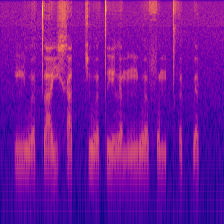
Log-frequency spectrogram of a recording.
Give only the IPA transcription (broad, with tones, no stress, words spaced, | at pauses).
ɲu˨˩˨ə̯t̪a˨˩˦jxa˨˩t̚ cu˨˩˦ə̯t̪i˨˩˨lə˨˩˨m ŋu˨˩ə̯fə˨˩m t̪ʰə˨˩k̚lə˨˩k̚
